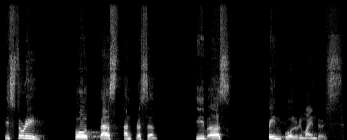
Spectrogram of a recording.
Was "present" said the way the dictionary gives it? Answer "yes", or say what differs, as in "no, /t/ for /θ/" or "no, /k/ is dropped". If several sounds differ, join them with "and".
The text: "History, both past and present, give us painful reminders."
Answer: no, /s/ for /z/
